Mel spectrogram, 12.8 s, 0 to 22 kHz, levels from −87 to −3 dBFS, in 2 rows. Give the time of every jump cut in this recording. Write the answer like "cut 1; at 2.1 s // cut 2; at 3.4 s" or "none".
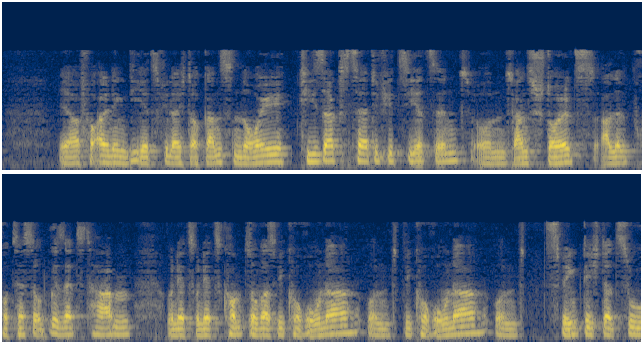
cut 1; at 1.3 s // cut 2; at 2.9 s // cut 3; at 5.1 s // cut 4; at 8.3 s // cut 5; at 10.4 s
